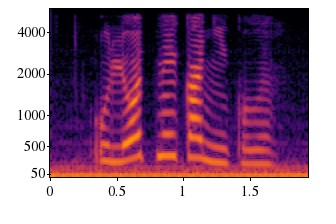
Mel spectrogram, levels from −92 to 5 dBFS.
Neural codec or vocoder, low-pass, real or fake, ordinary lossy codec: none; 5.4 kHz; real; none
